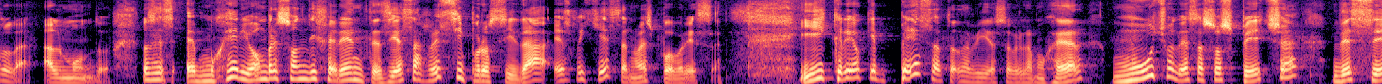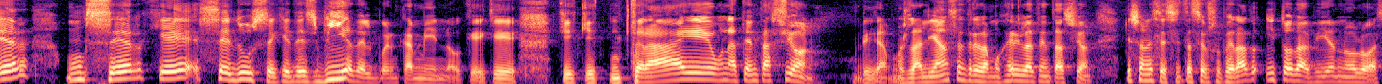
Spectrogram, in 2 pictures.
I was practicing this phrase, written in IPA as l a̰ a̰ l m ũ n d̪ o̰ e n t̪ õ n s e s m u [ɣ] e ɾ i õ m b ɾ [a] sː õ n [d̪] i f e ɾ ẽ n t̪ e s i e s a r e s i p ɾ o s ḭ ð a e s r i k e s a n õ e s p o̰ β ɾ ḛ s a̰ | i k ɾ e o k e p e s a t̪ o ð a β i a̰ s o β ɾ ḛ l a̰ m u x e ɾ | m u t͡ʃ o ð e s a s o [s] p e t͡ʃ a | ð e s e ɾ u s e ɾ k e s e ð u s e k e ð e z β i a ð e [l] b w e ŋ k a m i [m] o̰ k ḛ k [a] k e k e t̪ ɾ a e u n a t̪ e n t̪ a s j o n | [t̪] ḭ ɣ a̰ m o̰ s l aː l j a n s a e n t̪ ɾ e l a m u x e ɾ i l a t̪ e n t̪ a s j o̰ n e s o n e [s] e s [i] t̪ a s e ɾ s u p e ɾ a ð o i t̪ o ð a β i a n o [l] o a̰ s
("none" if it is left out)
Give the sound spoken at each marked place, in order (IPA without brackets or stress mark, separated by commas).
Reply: x, e, d̪, s, l, n, e, d̪, s, i, l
